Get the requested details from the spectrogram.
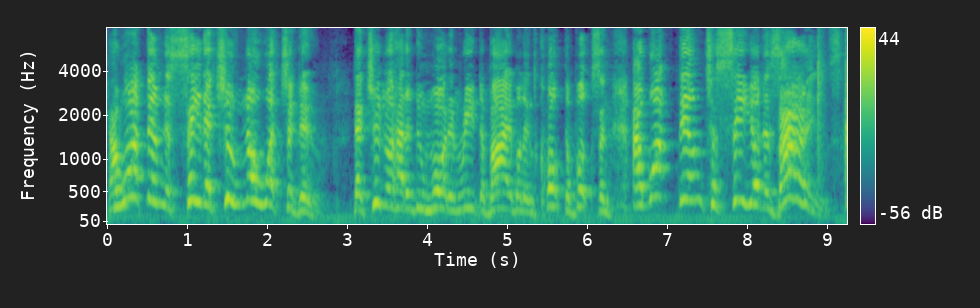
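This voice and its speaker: A man preaches with a high, very lively voice. His tone is bright and forceful. He is emphatic, rising to shouts and dropping to quiet asides, often with a laugh. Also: measured pace, a little hiss or hum. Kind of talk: sermon.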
